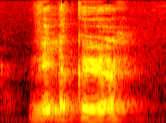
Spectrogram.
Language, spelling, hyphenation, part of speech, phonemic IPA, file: Dutch, willekeur, wil‧le‧keur, noun, /ˈʋɪ.ləˌkøːr/, Nl-willekeur.ogg
- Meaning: 1. caprice, capriciousness, arbitrariness 2. arbitrariness, arbitrary decision-making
